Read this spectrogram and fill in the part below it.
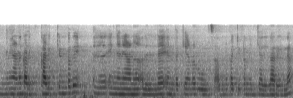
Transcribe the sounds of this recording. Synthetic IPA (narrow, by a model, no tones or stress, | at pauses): eŋːɐne̞jaːɳɨkɐɭkɐɭikʲːuɳɖɐðɨeŋːɐne̞jaːɳɨʔɐ̰ðilːeʔend̪o̞kːe̞jaːɳɨruːɭsɨɐ̰ðinepɐtːiʈːo̞nːinikʲːɐðiɣɐɐrijilːɐ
